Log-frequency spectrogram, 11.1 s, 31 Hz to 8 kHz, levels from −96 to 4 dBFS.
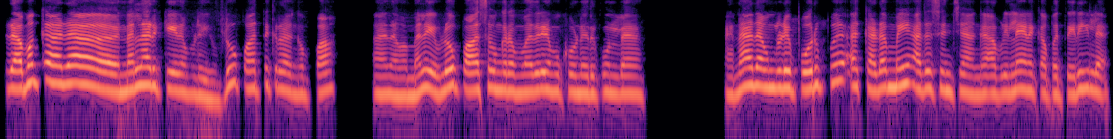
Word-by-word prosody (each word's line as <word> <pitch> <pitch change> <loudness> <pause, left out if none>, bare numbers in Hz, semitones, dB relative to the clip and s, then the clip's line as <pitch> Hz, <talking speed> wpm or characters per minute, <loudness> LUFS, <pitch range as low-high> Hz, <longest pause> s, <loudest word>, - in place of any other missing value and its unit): நமக்கு 295 +7 +3
ஆனா 290 0 +4 0.5
நல்லாயிருக்கே! 250 -2 +2
நம்மள 190 -2 -5
எவ்ளோ 150 - -4
பாத்துக்குறாங்கப்பா! 210 -5 -5 0.7
நம்ம 180 -1 -3
மேல 225 - 0
எவ்ளோ 230 +6 +2 0.2
பாசம்ங்கிற 220 0 +1
மாரி 210 +2 0
நமக்கு 210 -1 -6
ஒண்ணு 195 -1 -2
இருக்கும்ல! 195 +1 -5 1.1
ஆனா, 195 +5 -3
அது 270 - +2
அவங்களுடைய 240 -1 +2
பொறுப்பு, 255 +5 0 0.2
அ - - 0
கடமை, 245 +4 +1
அதைச் 230 -1 -2
செஞ்சாங்க. 200 -3 -4
அப்படிலாம் 200 +4 -2
எனக்கு 205 -2 -5
அப்பத் 190 -1 -8
தெரியல. 220 +2 -2
220 Hz, 140 wpm, -23 LUFS, 195-240 Hz, 1.1 s, ஆனா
